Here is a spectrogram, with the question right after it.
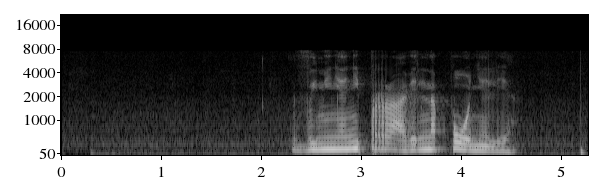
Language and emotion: Russian, angry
